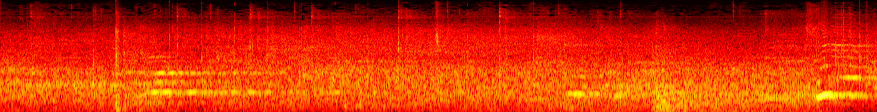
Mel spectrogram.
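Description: Celluloid table tennis ball clicking off bats and the table in a rally: a few sharp, irregular clicks, over steady crowd chatter.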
